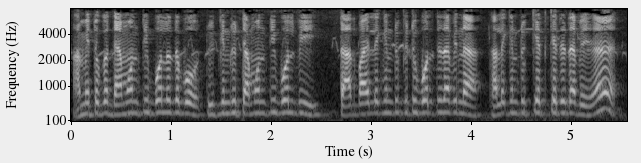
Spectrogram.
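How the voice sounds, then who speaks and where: Futu, a cocky cartoon boy, voiced by a woman, rattles on in a high, quick voice. He schemes and boasts without pause. Light music plays behind him. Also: flat delivery, close to an everyday voice. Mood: scheming. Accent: Bengali. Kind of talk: cartoon voice acting.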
